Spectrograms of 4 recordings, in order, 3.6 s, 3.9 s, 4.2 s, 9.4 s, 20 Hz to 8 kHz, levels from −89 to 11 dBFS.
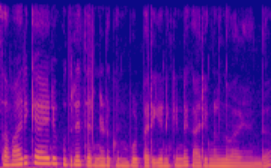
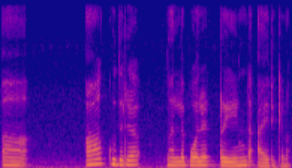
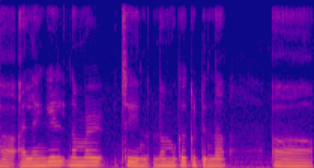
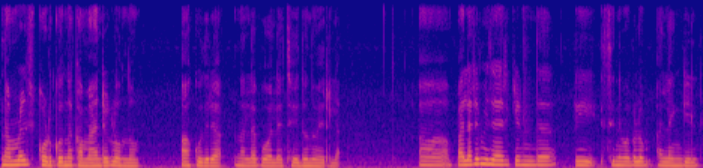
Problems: none marked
